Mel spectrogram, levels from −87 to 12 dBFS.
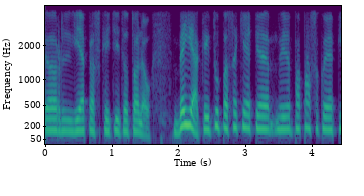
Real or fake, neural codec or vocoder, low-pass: fake; autoencoder, 48 kHz, 32 numbers a frame, DAC-VAE, trained on Japanese speech; 3.6 kHz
